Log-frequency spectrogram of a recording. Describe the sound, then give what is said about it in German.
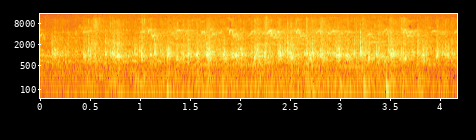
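Hooves of a racing mare clip-clop as she is ridden in training, a steady, continuous rhythm of many quick hoofbeats at a fairly low level, with no talk. “die Stute, die ich jetzt hier im Training reite”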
